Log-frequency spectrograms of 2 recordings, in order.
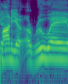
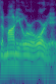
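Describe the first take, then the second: First: The name is said as Monty Arue. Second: The name is said as Amani Oruwariye. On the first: The speaker calls it wrong. "We thought it was like Monty Arue or something like that" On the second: The speaker calls it right. "the real way now is"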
